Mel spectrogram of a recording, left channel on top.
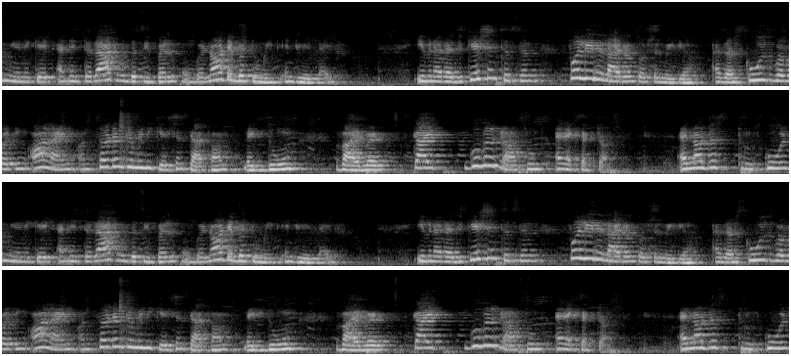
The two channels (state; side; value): normal; both; correlation 0.71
